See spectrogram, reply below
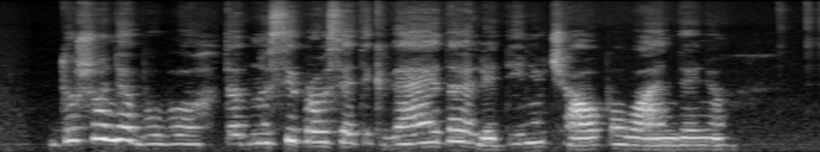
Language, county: Lithuanian, Panevėžys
